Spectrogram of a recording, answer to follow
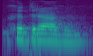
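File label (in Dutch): "gedragen", Dutch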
